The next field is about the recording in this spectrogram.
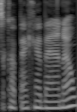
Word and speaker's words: Copacabana: It's not going to be as good as Copacabana war- fireworks.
